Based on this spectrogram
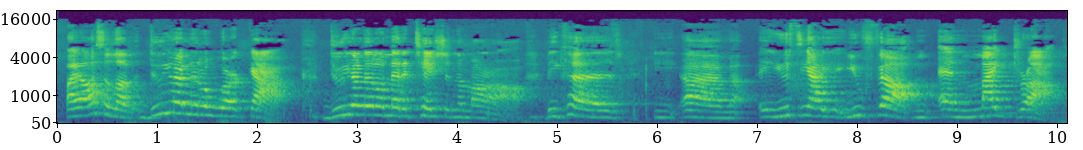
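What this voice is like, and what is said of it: Imitates other people's voices. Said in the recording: “doing a really good impersonation”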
